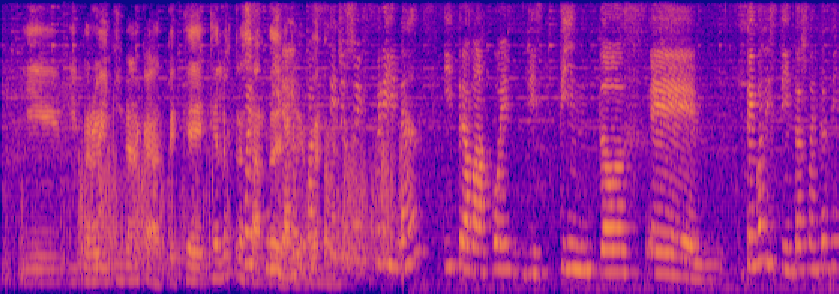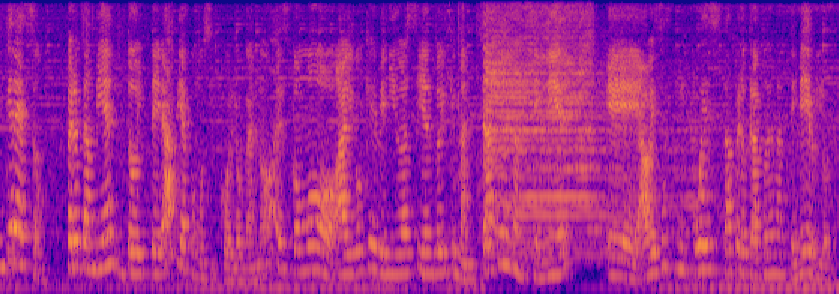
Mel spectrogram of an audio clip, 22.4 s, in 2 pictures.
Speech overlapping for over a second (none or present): present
